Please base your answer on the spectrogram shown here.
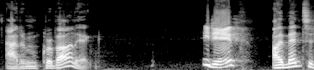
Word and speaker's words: Grabarnick: joining us in the Omniverse today it's Adam grabanic hey Dave I meant to check with you if I was pronouncing your name right you totally did as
